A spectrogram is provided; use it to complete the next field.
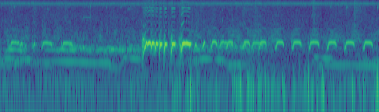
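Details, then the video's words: Local zebra dove in lively full song, played to provoke rival doves into answering and to raise breeding urge: series of rapid, rolling cooing notes, with a louder harsh burst of strokes midway and other doves cooing behind. "Perkutut lokal gacor Sekali Putar Lawan Pasti Emosi Langsung Nyaut"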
